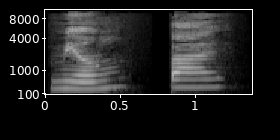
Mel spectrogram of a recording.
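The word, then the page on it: 明白: ming2bai5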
